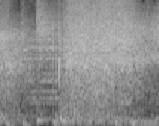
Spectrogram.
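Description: Cartoon battle soundtrack: dramatic music under a loud crashing sound effect, with a fresh crash about half a second in.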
